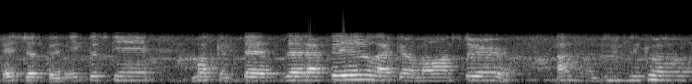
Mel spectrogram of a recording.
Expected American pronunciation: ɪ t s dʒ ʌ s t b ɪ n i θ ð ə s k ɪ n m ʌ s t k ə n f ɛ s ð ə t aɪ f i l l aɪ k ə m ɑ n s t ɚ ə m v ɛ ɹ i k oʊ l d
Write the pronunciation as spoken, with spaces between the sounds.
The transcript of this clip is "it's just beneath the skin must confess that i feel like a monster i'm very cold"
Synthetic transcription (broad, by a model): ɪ t s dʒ ʌ s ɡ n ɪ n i t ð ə s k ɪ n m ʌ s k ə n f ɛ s ð ə t aɪ f i l l aɪ k ə m ɑ n s t ɚ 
